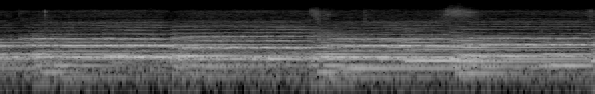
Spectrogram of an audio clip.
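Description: Mixed school choir singing slow, held chords.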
